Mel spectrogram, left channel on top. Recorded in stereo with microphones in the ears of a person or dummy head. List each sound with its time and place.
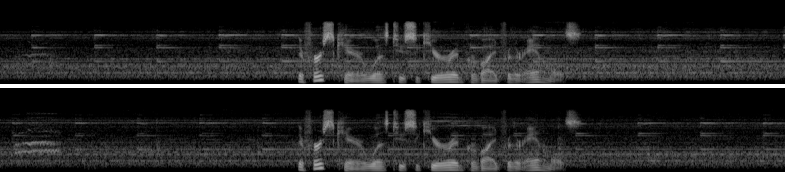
0.1 s a cat meowing: 45° right (ahead or behind); by 1.7 s 40° right (ahead or behind)
3.0 s a man speaking: 15° left (ahead or behind)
